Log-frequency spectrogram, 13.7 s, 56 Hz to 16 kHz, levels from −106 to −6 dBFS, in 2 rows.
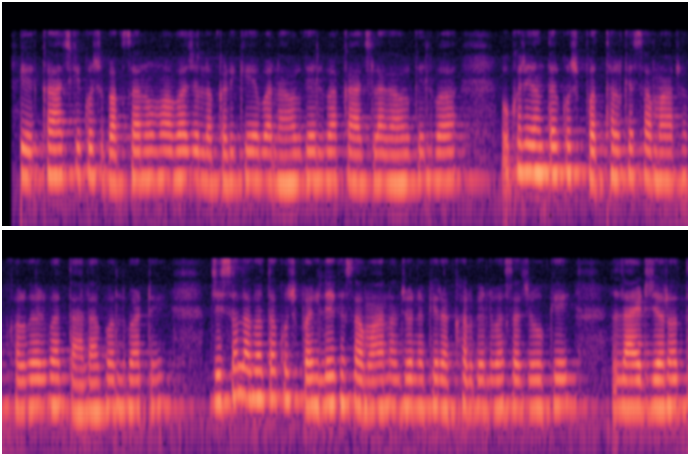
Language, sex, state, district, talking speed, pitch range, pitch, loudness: Bhojpuri, female, Uttar Pradesh, Gorakhpur, 190 wpm, 180-190 Hz, 185 Hz, -36 LUFS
